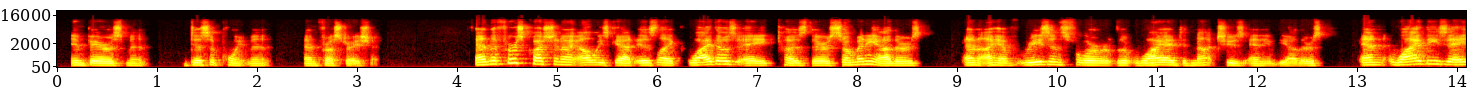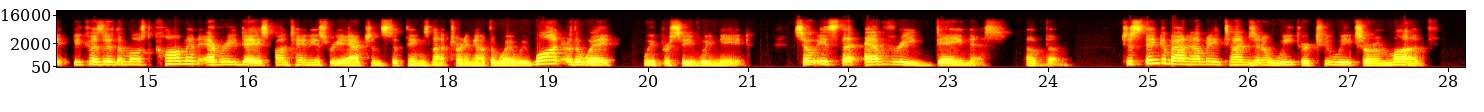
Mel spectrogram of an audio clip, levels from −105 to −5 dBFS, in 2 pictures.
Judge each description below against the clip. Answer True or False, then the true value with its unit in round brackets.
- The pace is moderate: True (185 wpm)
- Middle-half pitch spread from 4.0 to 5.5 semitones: True (4.6 semitones)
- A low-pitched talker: False (155 Hz)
